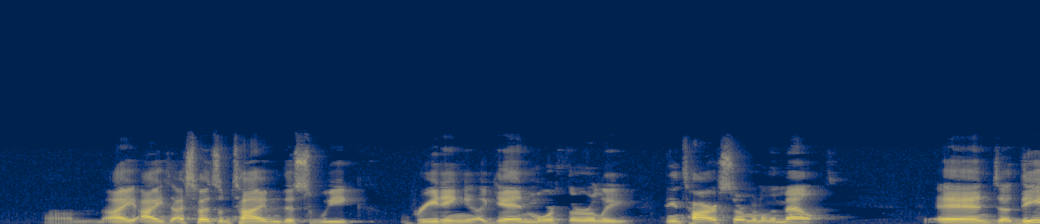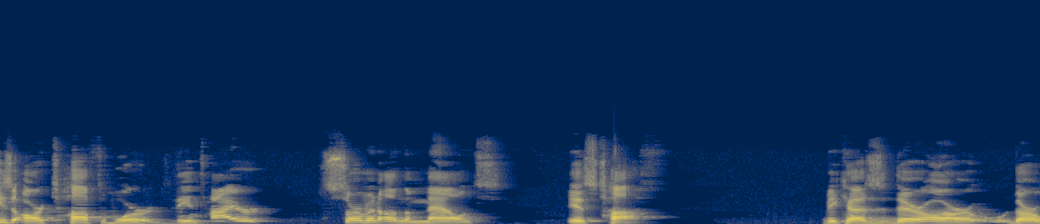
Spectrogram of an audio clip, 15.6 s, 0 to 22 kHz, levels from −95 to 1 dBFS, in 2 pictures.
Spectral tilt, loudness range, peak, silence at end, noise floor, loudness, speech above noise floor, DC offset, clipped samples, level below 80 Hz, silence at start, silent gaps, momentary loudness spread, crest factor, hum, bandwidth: -5 dB/octave; 3 LU; 0 dBFS; 0 s; -79 dBFS; -19 LUFS; 60 dB; under 0.1%; under 0.1%; -76 dBFS; 0.35 s; none; 10 LU; 20 dB; none; 8.2 kHz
